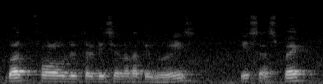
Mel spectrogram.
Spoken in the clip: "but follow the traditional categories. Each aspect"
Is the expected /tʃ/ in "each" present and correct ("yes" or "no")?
no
